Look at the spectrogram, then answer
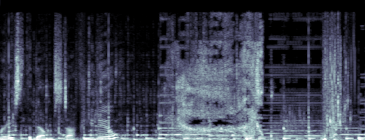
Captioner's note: slurps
